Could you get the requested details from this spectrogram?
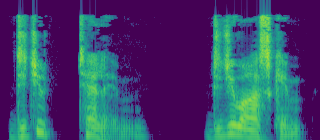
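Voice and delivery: put-on a flustered young woman confessing; embarrassed young woman recalling; Sarah, young woman. A narrator's reading. Sarah pressing.

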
